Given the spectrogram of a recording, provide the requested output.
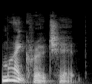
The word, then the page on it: microchip: British English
